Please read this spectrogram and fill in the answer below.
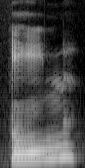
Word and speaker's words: angel: In this word, the G makes a j sound, like jump and juice. Together with the N, a regular N sound, not the nasal but the regular N. Angel.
